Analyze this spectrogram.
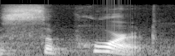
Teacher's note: trọng âm của từ này sẽ Nhấn vào âm tiết thứ 2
